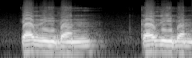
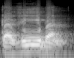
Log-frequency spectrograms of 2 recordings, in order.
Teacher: دال کو کھینچیں گے نہیں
